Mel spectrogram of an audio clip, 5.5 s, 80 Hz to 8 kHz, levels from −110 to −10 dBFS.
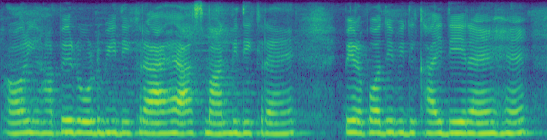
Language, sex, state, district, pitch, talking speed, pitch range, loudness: Hindi, female, Bihar, Gaya, 230 Hz, 220 wpm, 225-235 Hz, -26 LUFS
